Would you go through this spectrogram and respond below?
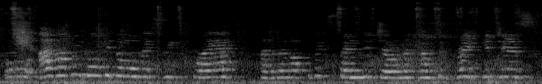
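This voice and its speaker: A woman plays a put-upon pantomime mother with a very high, theatrical, exclaiming voice. She sounds far from the microphone, with echo around her. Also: steady tone, normal speed. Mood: protesting. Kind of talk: stage pantomime acting. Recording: echoey stage, faint noise, far off.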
